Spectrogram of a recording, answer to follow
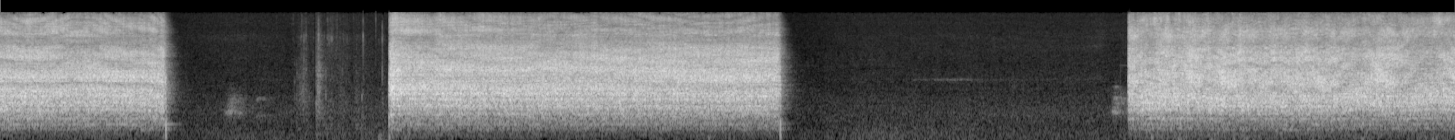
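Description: Handheld McCulloch steam cleaner jetting steam through a cloth-wrapped triangular attachment onto a vinyl decal to soften its adhesive. Steady hissing in three bursts of a few seconds each, cutting off abruptly into near-silent pauses between them.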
